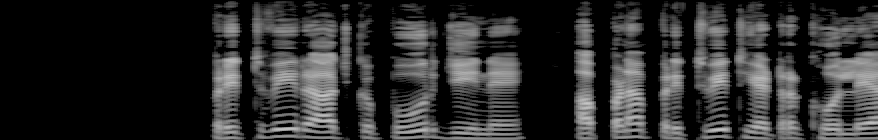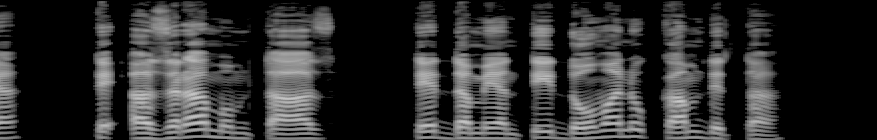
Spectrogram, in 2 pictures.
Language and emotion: Punjabi, neutral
